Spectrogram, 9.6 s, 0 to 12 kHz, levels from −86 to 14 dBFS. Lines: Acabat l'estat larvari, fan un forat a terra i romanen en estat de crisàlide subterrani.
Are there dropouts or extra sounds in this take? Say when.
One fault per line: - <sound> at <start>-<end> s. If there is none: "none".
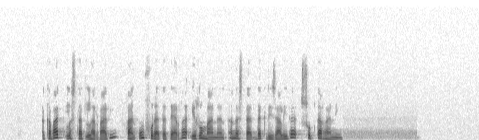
none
